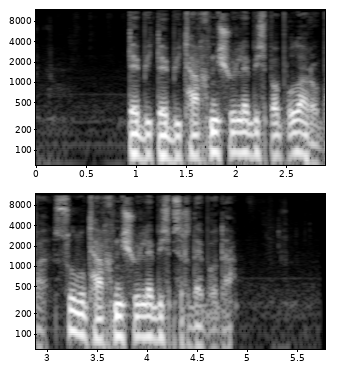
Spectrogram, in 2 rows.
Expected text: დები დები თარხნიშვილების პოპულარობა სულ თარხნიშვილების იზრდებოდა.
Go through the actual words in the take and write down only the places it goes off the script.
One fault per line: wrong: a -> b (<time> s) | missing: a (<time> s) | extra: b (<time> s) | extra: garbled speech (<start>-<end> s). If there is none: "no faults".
no faults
